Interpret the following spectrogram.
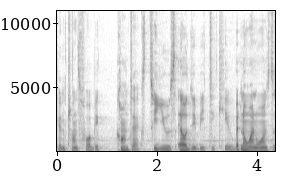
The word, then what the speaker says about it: LGBTQ: Now we are replaced with LGBTQ often pronounced as a single word LGBTQ.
